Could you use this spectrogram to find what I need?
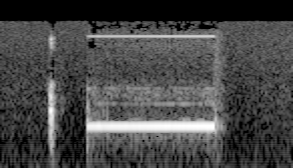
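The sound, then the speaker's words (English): An answering machine beep sounds alone: a short click comes first, then a single steady, mid-high tone holds for just under a second and stops cleanly. “Leave me a message after the beep.”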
